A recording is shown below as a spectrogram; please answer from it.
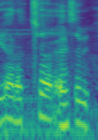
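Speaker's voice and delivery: high, amazed "really, like that?"; mock surprise. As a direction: feign amazement at the offer. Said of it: "मैंने कहा". (नकली हैरानी)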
